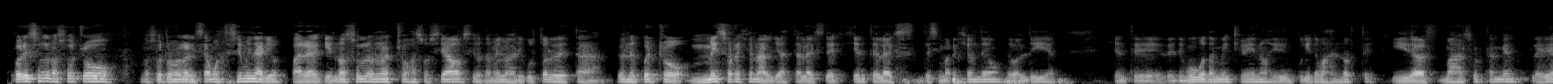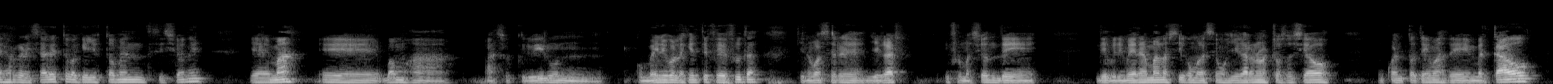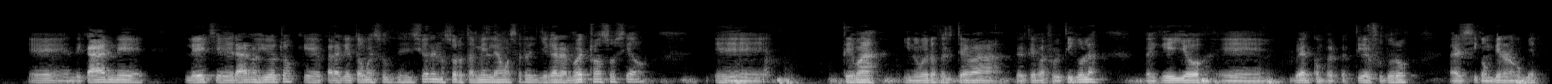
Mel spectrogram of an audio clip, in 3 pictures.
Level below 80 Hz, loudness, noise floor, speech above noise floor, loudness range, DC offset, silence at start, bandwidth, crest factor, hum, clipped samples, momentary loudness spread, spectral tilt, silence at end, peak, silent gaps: -38 dBFS; -22 LUFS; -57 dBFS; 36 dB; 4 LU; under 0.1%; 0.1 s; 7.2 kHz; 20 dB; none; under 0.1%; 11 LU; -8.5 dB/octave; 0.1 s; -2 dBFS; none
